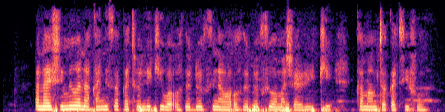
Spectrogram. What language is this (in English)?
Swahili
